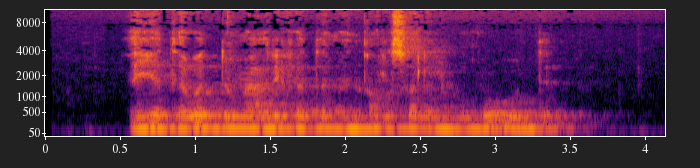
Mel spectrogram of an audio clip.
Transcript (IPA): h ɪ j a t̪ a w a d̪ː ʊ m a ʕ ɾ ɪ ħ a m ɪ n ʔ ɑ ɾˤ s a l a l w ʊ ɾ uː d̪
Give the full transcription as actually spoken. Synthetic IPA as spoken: h ɪ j a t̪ a w a d̪ː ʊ m a ʕ ɾ ɪ f a m ɪ n ʔ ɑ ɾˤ s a l a l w ʊ ɾ uː d̪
